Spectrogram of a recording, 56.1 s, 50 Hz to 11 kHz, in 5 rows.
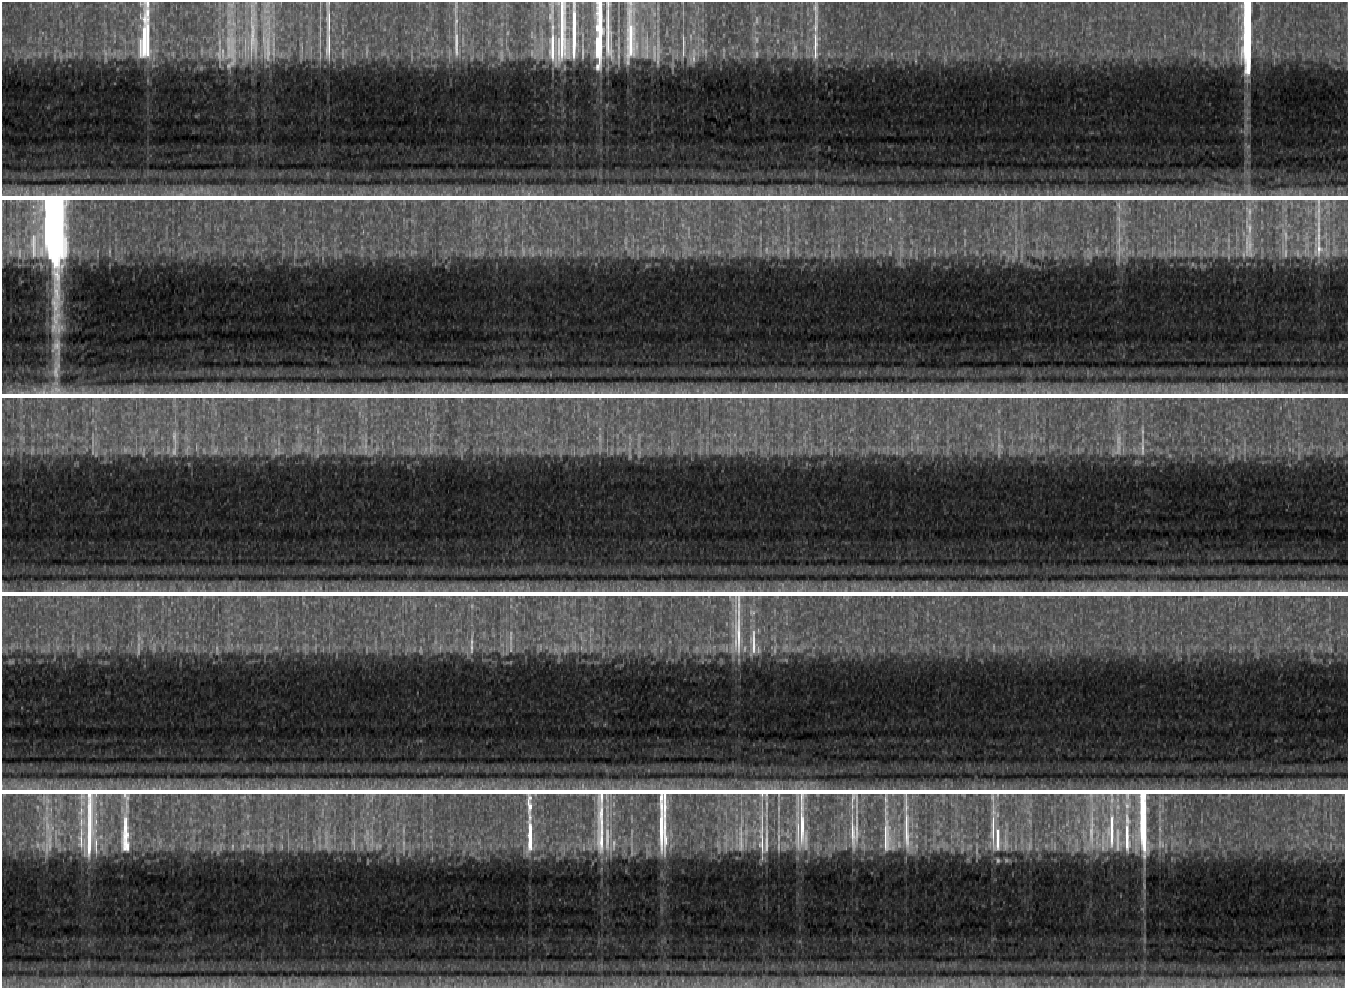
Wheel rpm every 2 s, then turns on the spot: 230, 230, 230, 210, 190, 100, 190, 220, 230, 230, 230, 230, 230, 220, 230, 230, 230, 230, 230, 230, 200, 190, 220, 230, 230, 230, 230, 220.
none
